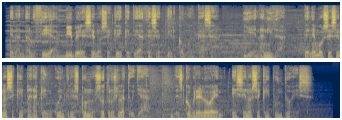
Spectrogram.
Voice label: male spanish andalucia comercial; ideasonora

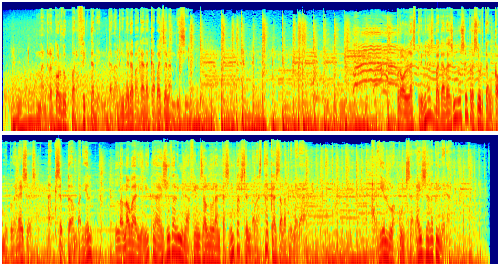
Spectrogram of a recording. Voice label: male catalan gel comercial; ideasonora

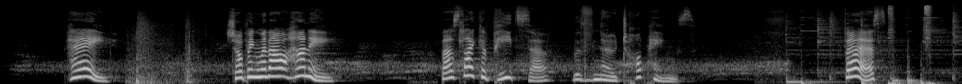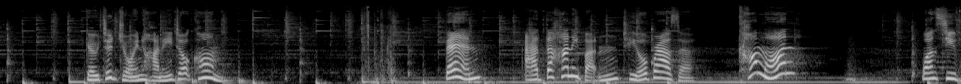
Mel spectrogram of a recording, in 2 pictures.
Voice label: female british english commercial

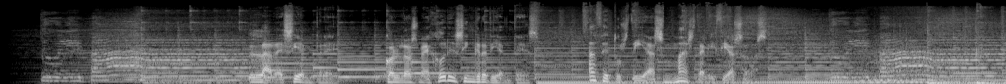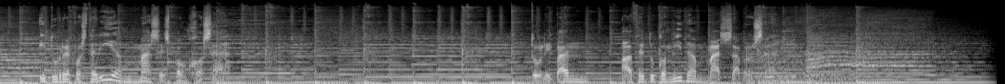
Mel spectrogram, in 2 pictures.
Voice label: male spanish comercial; ideasonora

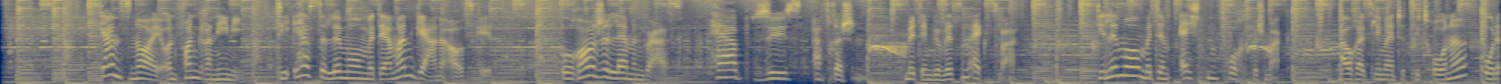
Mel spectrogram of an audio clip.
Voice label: female german comercial

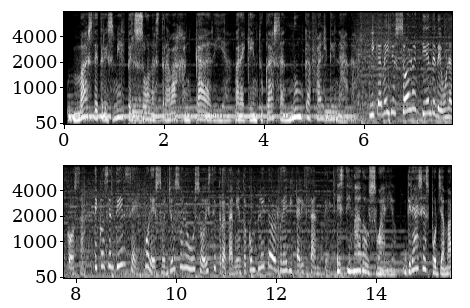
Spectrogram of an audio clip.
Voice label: female ecuatorian comercial; ideasonora

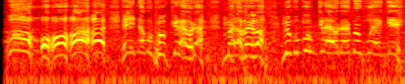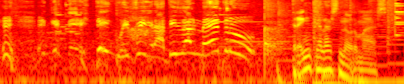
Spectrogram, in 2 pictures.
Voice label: male catalan champagne comercial; ideasonora

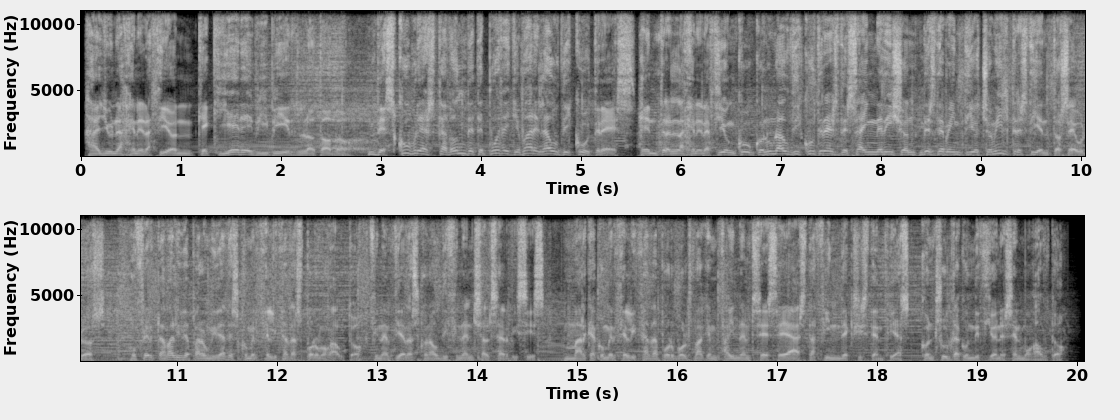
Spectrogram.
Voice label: male spanish car comercial

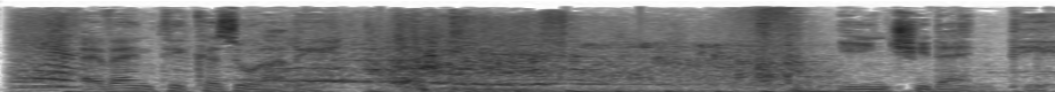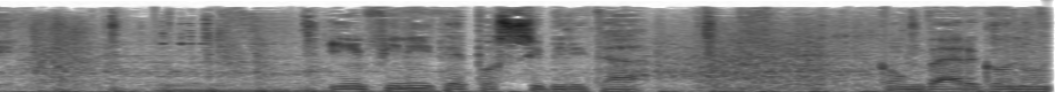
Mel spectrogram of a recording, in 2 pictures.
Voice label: male italian comercial

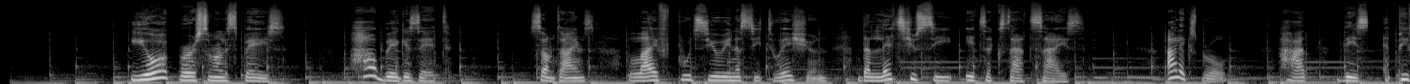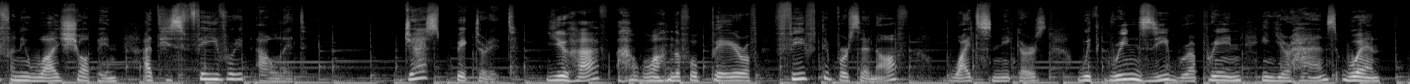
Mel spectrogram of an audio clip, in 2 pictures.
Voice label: female non native english comercial; wallmart; ideasonora

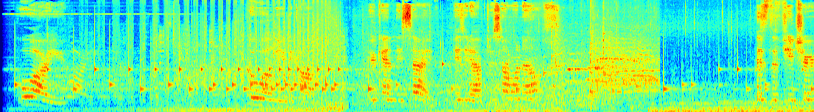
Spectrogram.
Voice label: female american english comercial; nike

